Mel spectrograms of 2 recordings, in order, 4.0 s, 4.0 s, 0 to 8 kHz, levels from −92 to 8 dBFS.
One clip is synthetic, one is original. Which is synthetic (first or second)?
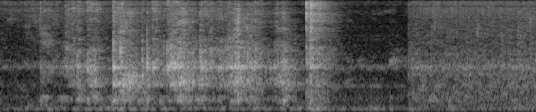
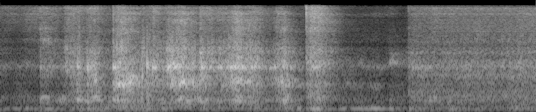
second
